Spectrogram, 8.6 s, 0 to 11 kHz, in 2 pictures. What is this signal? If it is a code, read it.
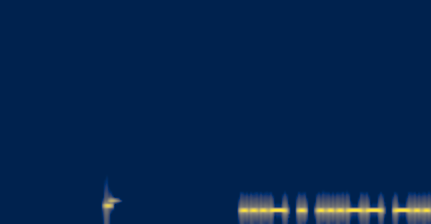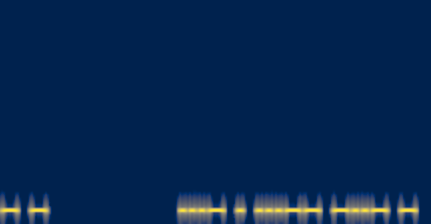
Morse code, heard as a keyed tone, about 25 wpm, 700 Hz. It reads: VE3XT VE3XT
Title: Call Signs Repeated 2x - 25wpm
